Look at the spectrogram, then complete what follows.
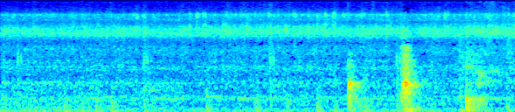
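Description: Vegetables and spices sizzling in an aluminium pot, a steady hiss. Near the end a metal spoon knocks against the pot three times as stirring starts.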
